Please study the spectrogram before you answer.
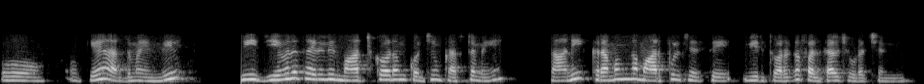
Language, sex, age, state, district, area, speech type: Telugu, female, 30-45, Andhra Pradesh, Krishna, urban, conversation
